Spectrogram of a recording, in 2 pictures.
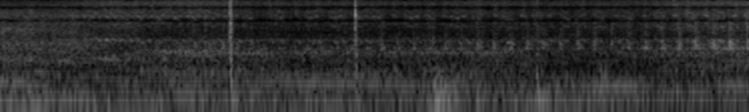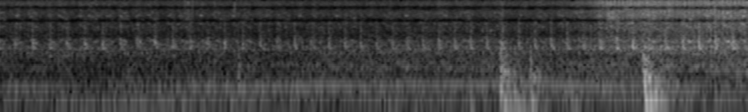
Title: Nissan Qashqai Engine Knocking #nissanqashqai #engineknock #automobile #mechanic #subscribe #nissan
